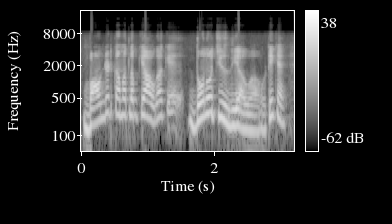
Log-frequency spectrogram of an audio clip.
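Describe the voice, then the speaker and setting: A man teaching an exam-prep math lecture with an Indian English accent, often repeating short check phrases and slowing sharply when he reads out definitions. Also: high-pitched, sing-song, darkish tone, dull audio.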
